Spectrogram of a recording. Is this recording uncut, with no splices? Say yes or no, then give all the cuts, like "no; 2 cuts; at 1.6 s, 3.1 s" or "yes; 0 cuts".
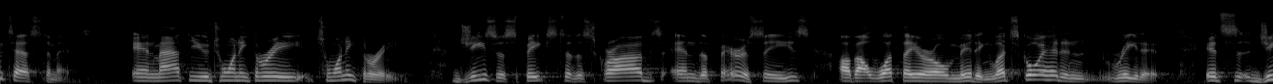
yes; 0 cuts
